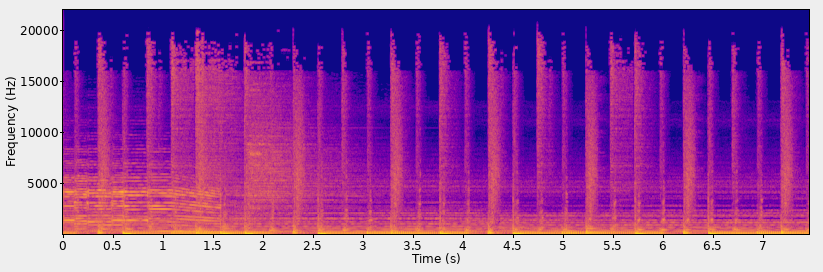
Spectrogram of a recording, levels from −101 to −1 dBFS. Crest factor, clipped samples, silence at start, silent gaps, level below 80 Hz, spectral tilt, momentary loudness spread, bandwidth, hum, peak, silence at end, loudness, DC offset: 16 dB; under 0.1%; 0 s; none; -24 dBFS; -6 dB/octave; 6 LU; over 20 kHz; none; -4 dBFS; 0 s; -21 LUFS; under 0.1%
